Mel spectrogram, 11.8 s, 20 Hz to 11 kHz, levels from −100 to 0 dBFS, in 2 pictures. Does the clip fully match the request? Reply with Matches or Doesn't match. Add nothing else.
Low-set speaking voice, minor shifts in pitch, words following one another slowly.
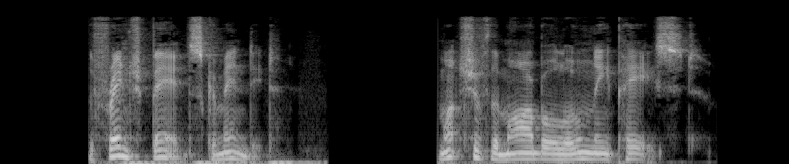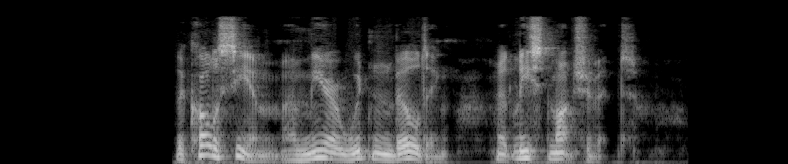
Doesn't match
